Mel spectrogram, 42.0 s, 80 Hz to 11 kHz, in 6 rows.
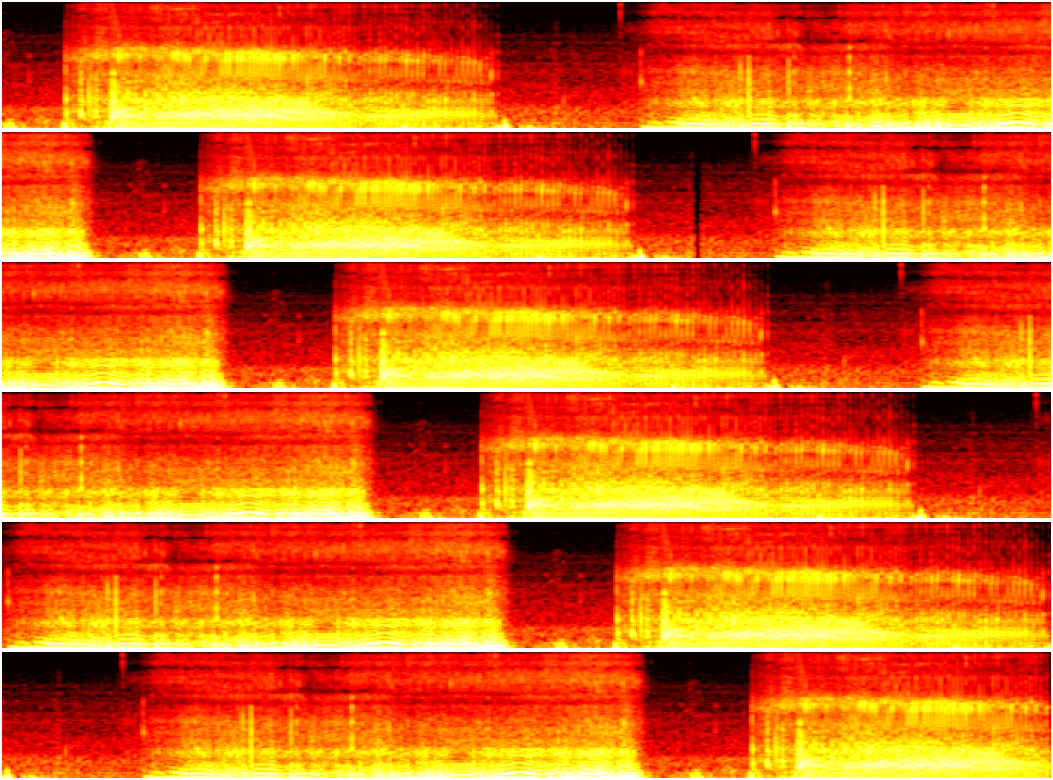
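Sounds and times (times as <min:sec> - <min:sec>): person snoring: 0:00.4 - 0:03.4, 0:04.2 - 0:07.7, 0:08.3 - 0:11.3, 0:12.1 - 0:15.6, 0:16.2 - 0:19.2, 0:20.0 - 0:23.5, 0:24.2 - 0:27.2, 0:27.9 - 0:31.4, 0:32.1 - 0:35.0, 0:35.8 - 0:39.3, 0:40.0 - 0:41.9.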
